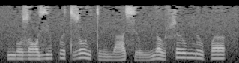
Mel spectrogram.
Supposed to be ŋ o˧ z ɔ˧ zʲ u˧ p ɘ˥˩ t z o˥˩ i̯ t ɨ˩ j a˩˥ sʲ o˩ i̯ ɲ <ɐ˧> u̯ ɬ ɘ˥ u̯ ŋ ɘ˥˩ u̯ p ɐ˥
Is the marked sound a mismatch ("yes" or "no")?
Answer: yes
